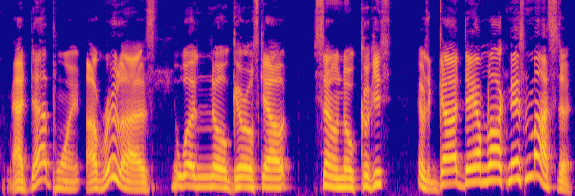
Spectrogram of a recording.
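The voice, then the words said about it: Imitates another person's voice. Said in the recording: “it's a good impersonation”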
